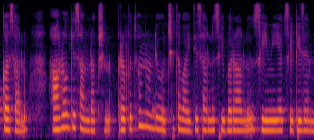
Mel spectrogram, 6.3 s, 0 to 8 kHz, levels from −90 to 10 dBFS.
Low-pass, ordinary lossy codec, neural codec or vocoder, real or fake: 7.2 kHz; none; none; real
